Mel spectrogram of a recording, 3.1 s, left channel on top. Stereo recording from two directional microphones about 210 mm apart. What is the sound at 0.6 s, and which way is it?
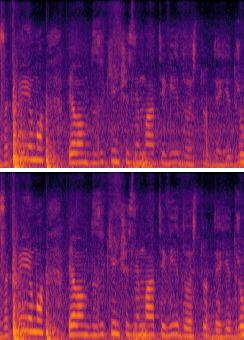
Speech, 15° left (ahead or behind).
